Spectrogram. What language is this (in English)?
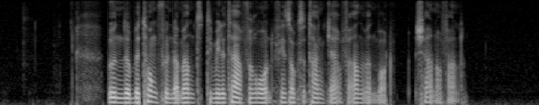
Swedish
